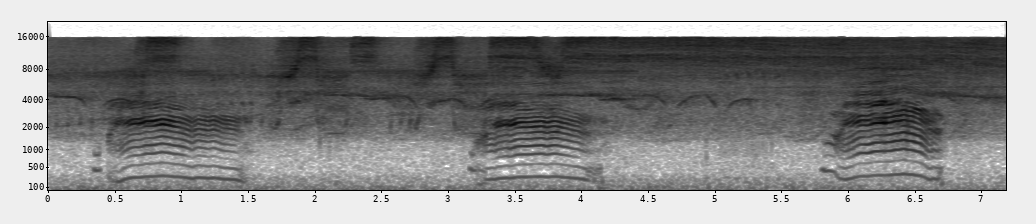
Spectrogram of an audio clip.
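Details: Petted stray cat on a hiking path giving three strange, slightly wavering meows, each about a second long and evenly spaced, harmonically rich and bending up then down, against steady high-pitched insect-like outdoor noise.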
